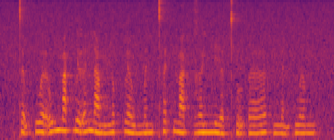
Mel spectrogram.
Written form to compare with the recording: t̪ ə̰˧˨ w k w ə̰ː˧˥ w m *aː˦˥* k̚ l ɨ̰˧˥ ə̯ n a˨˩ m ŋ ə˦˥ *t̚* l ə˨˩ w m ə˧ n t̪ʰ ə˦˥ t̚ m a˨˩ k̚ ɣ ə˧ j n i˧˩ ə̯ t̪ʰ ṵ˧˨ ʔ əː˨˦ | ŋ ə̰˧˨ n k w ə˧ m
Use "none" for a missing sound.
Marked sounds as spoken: a˦˥, p̚

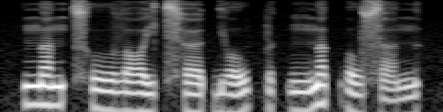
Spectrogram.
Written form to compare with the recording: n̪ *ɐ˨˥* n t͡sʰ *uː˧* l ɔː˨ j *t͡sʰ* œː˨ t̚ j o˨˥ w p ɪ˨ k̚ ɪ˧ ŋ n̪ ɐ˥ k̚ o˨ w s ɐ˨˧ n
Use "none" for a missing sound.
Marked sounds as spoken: ɐ˥, uː˧, t͡sʰ

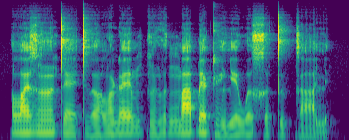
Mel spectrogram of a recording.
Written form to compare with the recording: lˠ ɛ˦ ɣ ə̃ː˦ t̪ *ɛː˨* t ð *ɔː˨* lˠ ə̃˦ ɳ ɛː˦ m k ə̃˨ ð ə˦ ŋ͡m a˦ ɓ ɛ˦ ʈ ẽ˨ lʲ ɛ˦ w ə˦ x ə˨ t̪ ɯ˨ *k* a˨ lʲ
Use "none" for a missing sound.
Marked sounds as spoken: ɛː˨, əː˨, k

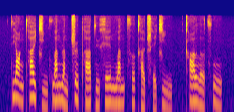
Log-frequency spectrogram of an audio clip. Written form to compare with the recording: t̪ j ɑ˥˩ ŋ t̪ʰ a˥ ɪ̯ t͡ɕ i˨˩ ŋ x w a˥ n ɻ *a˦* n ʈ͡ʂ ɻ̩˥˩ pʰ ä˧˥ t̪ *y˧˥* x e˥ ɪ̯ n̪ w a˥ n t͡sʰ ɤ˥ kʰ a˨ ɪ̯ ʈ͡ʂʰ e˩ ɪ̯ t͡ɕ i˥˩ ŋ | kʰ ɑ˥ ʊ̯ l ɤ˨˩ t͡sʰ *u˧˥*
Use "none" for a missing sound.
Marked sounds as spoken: a˨, y˧˥, u˥˩

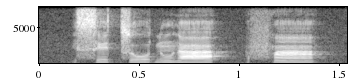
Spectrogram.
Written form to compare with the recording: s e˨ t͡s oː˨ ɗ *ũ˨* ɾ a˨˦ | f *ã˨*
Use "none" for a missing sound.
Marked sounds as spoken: ũ˨, ã˨

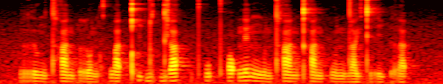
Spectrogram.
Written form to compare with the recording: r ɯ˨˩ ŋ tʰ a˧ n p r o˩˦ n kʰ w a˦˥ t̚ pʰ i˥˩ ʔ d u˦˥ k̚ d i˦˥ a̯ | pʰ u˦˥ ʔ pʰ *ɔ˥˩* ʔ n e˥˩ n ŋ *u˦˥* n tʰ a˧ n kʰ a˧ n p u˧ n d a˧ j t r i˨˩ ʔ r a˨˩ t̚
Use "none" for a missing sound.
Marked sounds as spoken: ɔ˦˥, u˩˦

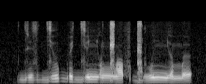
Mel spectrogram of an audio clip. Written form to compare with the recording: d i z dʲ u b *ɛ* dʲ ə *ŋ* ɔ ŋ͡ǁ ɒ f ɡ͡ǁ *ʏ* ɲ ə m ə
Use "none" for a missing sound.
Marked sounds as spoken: ʏ, ɲ, u

